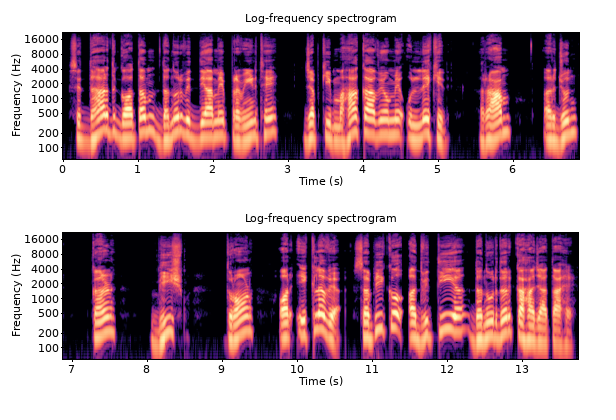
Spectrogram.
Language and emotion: Hindi, neutral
